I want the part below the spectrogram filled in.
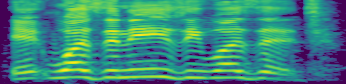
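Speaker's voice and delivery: loud teasing. Real, not acted. Coach teasing audience after the tongue twister, loud. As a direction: tease the audience after the drill.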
